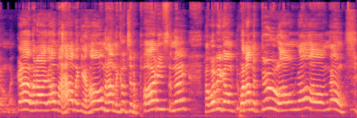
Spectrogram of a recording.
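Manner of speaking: mock panic over a lost ID; panicking. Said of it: "I'm panicking".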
